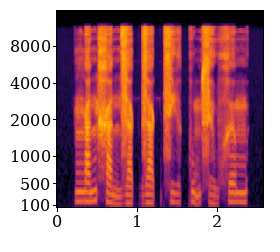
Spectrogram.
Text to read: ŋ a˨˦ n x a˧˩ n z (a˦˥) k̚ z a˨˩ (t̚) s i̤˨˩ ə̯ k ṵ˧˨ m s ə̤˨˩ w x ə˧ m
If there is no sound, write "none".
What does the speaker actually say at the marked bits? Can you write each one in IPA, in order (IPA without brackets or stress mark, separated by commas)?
a˨˩, k̚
